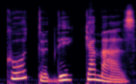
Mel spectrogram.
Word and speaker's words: Côte des Camas: So, yes, we have côte, côte, and to pronounce the whole name, it goes a bit more côte, côte, côte des. I know, sometimes it's de, sometimes it's du. Here it's des, and the reason why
